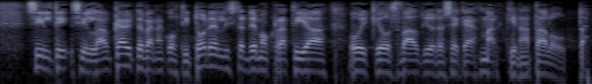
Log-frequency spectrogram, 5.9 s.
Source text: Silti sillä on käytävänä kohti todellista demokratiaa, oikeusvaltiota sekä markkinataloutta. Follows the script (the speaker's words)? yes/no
yes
